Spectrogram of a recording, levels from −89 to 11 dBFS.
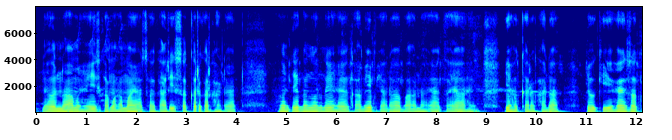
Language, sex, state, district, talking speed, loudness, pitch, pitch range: Hindi, male, Chhattisgarh, Balrampur, 100 wpm, -36 LUFS, 125 Hz, 120-135 Hz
